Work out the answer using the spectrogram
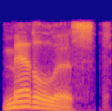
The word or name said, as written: medallist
